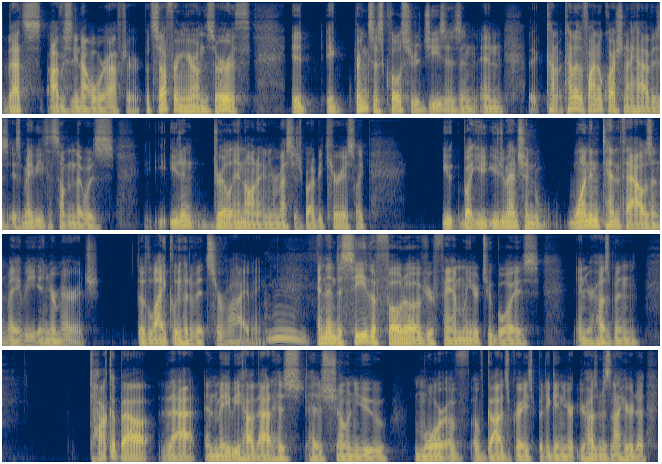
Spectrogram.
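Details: Adult male speaker; normal speech.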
